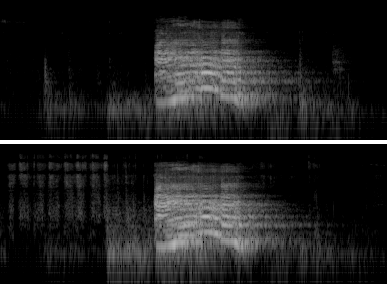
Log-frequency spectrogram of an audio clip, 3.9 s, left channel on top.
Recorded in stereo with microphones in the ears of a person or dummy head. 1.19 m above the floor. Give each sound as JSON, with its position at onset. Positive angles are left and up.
{"t": 1.5, "sound": "a shout", "side_deg": -40, "distance_m": 1.1}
